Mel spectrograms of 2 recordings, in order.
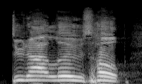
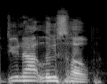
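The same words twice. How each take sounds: First: Slower and louder, pressing "lose"; emphatic louder repeat. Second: Said in the usual way. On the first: Shown as a demonstration. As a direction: drive it home, slow and loud.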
